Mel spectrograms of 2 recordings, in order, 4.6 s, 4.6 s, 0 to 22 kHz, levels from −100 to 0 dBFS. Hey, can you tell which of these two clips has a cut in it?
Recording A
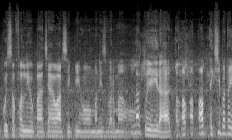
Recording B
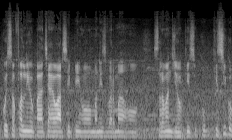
A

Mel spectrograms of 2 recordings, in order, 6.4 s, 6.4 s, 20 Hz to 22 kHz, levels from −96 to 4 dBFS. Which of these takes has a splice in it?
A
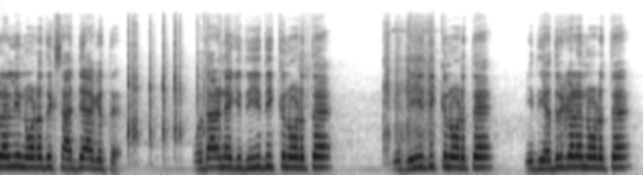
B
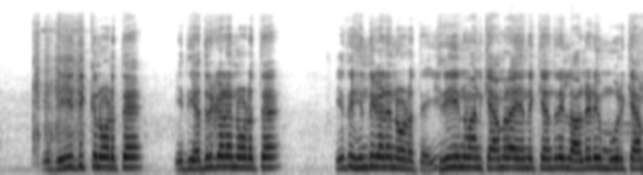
B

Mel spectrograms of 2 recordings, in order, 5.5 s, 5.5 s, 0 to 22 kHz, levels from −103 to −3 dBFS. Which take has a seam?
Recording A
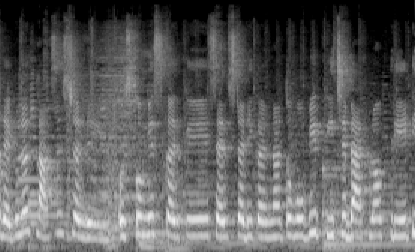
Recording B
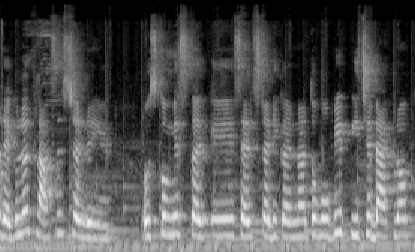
A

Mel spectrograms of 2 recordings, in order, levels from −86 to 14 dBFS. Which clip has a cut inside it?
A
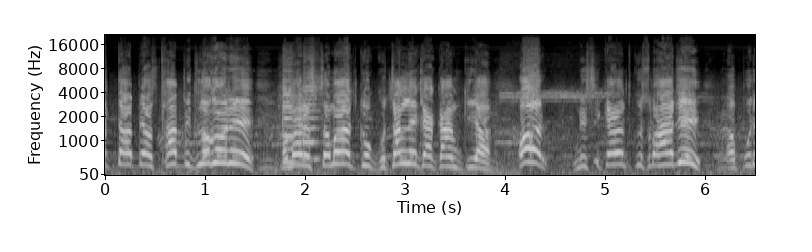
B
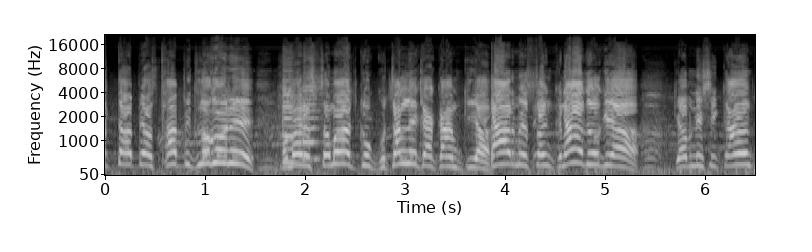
B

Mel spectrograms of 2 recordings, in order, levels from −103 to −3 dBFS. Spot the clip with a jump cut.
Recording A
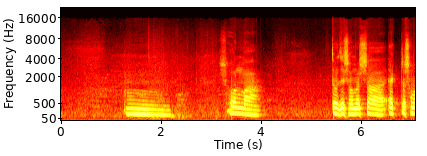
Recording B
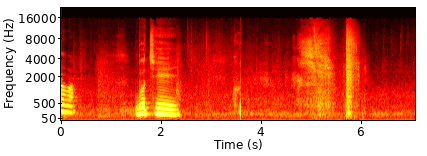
B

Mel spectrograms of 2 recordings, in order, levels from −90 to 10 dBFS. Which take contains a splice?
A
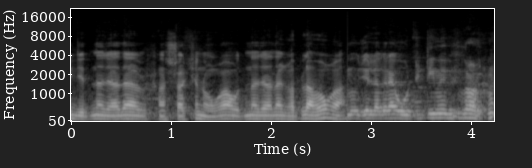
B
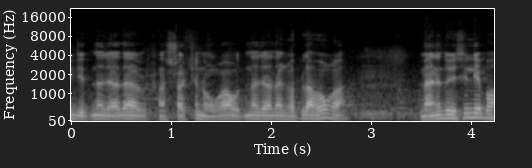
A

